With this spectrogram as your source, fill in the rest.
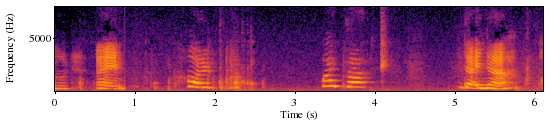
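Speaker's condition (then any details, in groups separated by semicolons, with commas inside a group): Cerebral palsy; not quadriplegic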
